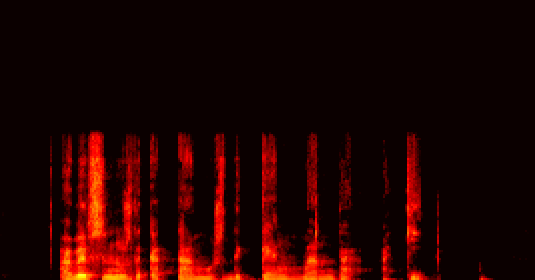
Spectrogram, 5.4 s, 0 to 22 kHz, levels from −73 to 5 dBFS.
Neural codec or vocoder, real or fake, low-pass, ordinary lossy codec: none; real; 10.8 kHz; Opus, 16 kbps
